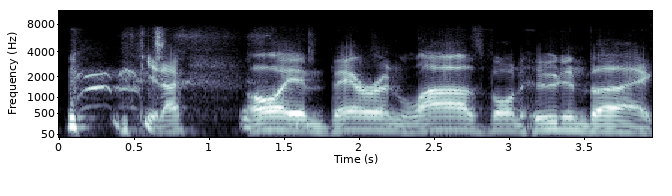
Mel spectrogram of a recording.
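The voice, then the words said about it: Steampunk aristocrat voice, Australian accent. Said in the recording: “steampunk with an Australian accent's a lot of fun though”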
